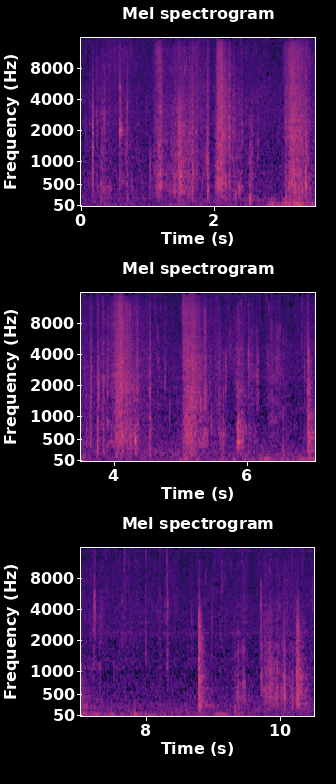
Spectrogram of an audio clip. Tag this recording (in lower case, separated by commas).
footsteps on snow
